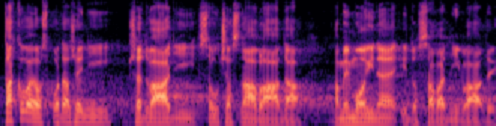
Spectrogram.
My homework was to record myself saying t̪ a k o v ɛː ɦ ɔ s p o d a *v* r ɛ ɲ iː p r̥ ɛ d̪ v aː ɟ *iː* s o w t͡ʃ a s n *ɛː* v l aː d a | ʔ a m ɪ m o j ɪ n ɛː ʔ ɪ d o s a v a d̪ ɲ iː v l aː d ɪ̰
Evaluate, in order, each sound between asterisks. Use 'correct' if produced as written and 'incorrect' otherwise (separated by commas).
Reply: incorrect, correct, incorrect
